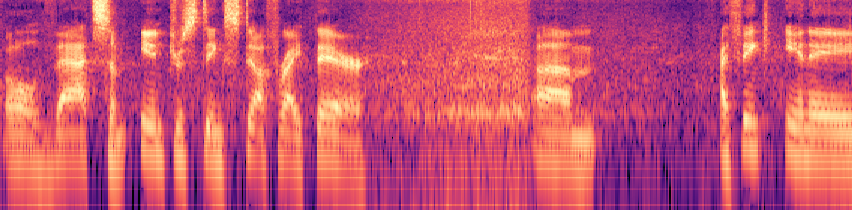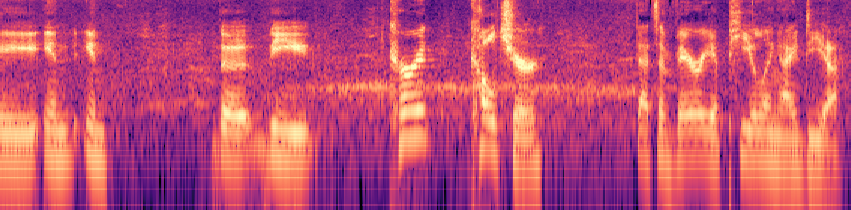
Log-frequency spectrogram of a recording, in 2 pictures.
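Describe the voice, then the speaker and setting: A man hosting a let's play, giving casual, reflective commentary in a halting, thoughtful way. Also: medium pitch, background noise.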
